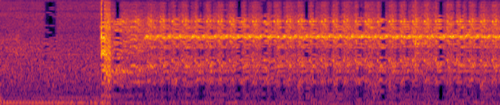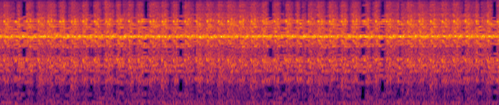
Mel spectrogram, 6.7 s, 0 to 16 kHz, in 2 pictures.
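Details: Ford 6.0 Powerstroke diesel after rebuild: cranks and catches within a second, settles into steady even idle with light high whine; healthy, oil pressure holding about 33 lb.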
